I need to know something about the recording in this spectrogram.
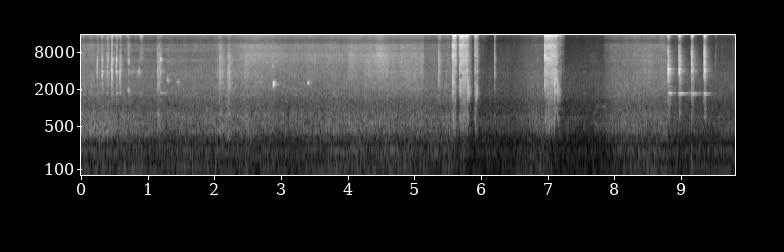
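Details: Renault car front wheel turning: steady scraping rasp with scattered metallic clinks; front brake rubbing noise, later fixed.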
